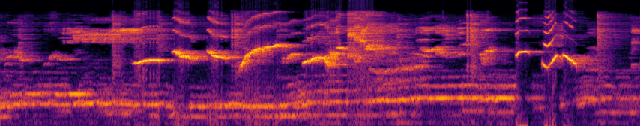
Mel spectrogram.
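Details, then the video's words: Oriental magpie-robin trigger song: a flowing run of clear rising and falling whistles, then crisp upslurred notes near the end, over a steady humming drone. "pancingan KACER paling ampuh bongkar materi"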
